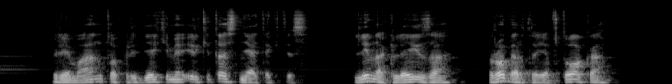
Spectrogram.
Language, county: Lithuanian, Panevėžys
